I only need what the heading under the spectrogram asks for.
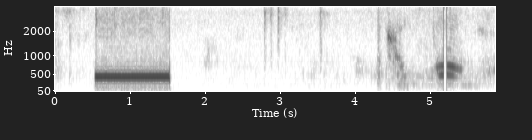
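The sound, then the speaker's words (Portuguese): After a phone call drops, one steady, loud telephone tone plays for about a second, then come faint clicks and a brief snatch of speech. “Sai da ligação. Caiu.”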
